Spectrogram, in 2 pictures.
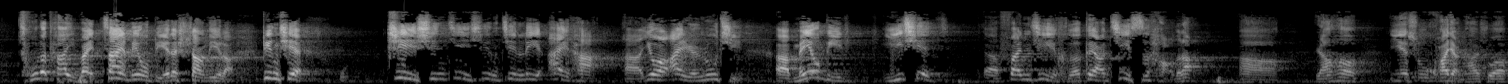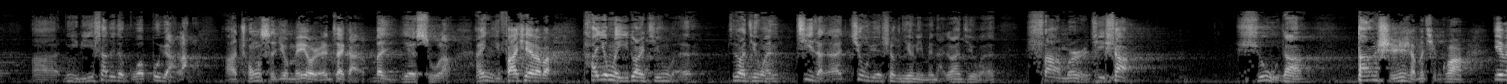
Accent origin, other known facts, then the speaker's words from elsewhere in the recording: Northeast China, China; 我们东北人就我很稀罕你啊，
